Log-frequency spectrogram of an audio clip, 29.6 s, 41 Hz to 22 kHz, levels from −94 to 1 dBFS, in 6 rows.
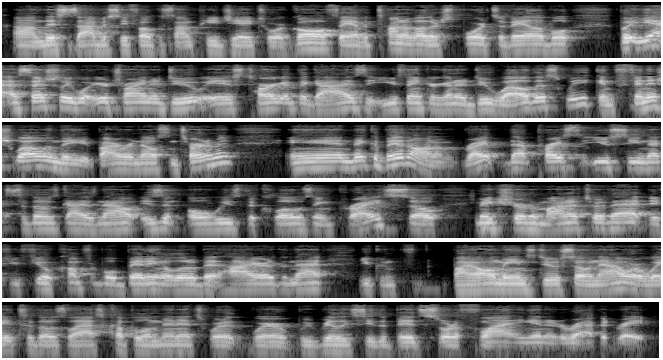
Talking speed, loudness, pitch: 235 wpm, -18 LUFS, 115 Hz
